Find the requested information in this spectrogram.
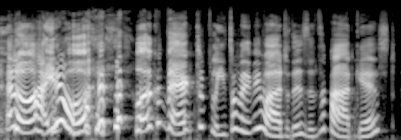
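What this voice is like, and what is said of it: Put-on, unplaceable accent. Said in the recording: “That's an accent of no one. ... That's just what she sounds like now.”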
